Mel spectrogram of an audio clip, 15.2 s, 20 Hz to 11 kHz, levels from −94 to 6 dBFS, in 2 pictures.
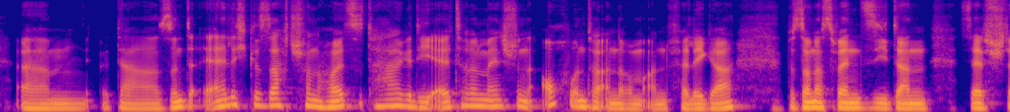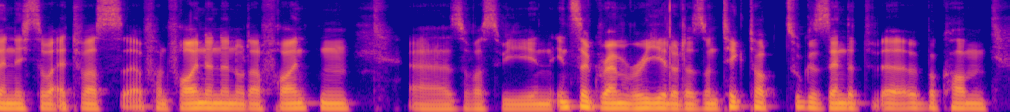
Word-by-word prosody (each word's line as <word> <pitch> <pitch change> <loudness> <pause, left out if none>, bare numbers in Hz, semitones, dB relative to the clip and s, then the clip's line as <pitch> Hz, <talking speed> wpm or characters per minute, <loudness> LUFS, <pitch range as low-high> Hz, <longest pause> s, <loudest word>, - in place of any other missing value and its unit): Ähm, 95 -1 -2 0.2
da 95 -2 -3
sind 125 +8 0
ehrlich 145 +4 0
gesagt 155 -1 -2
schon 140 -5 0
heutzutage 140 +2 0
die 115 -2 -1
älteren 145 +6 -1
Menschen 135 -2 -2
auch - - -4
unter 130 -3 +1
anderem 95 -2 -1
anfälliger, 95 +4 0 0.4
besonders 115 +1 +3
wenn 110 -1 +5
sie 100 0 -2
dann 95 -1 +2 0.2
selbstständig 100 -2 +1
so 100 0 0
etwas, 95 0 -2
äh, - - -4
von 95 - -6
Freundinnen 100 +1 +4
oder 95 -1 -1
Freunden, 100 0 0 0.4
äh, 85 -1 -5
so 85 +1 -8
was 90 0 -6
wie 90 0 -3
'n 95 0 0
Instagram 120 -4 +5
Reel 100 +1 +4
oder 95 -1 0
so 90 +2 -5
'n 95 -1 0
TikTok 125 +1 0
zugesendet, 105 -3 0
äh, 105 0 0
bekommen, 100 0 -2
105 Hz, 160 wpm, -22 LUFS, 95-120 Hz, 0.4 s, wenn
